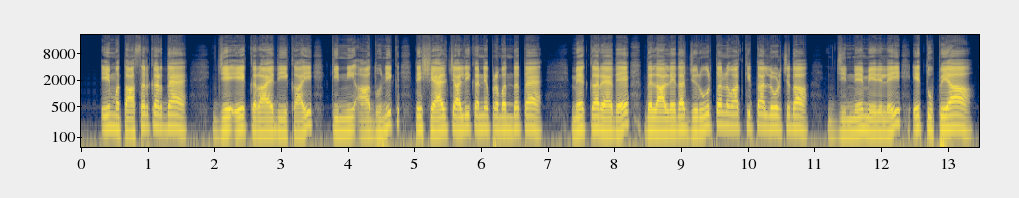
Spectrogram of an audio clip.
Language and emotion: Dogri, surprised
